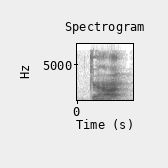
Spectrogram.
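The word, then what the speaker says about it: khat: the cap plant uh Gat is I think uh it's properly pronounced as if it were g-a-t uh Gat is a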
